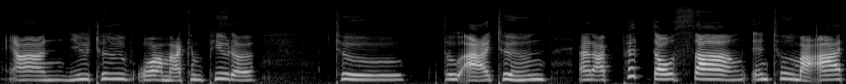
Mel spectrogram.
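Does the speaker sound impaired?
Yes: profound deafness; profoundly deaf since earliest memory, legally blind from early 20s, 10% peripheral vision left; learned to speak with speech therapist help, therapy in elementary and high school.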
